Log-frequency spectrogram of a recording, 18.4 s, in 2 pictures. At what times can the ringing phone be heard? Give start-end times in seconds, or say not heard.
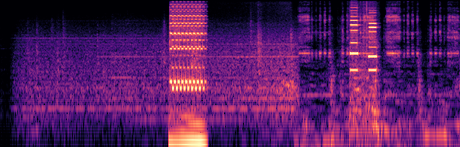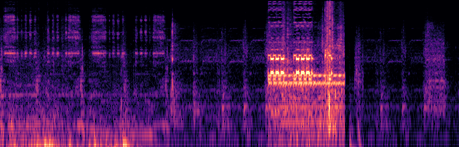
3.4-4.2, 7.0-7.6, 14.6-16.1.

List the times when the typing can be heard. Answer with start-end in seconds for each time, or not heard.
9.3-12.4.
